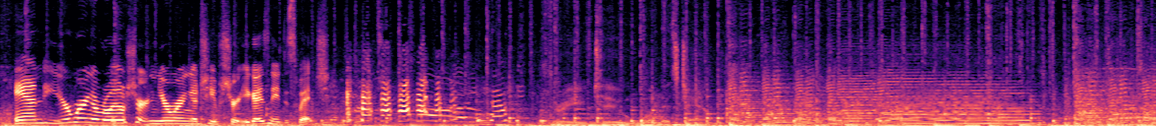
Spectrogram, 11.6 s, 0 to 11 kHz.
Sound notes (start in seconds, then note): 3.3 laughing; 7.0 upbeat music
